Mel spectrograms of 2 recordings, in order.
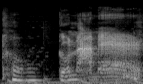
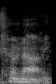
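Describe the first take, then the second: First: It is said in a special put-on voice. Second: It is said in an ordinary speaking voice. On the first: The speaker calls it right. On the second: The speaker calls it wrong.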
